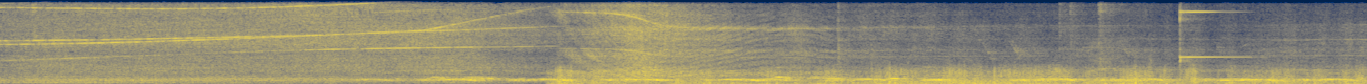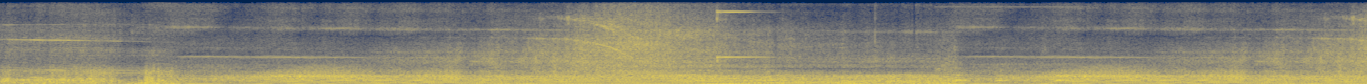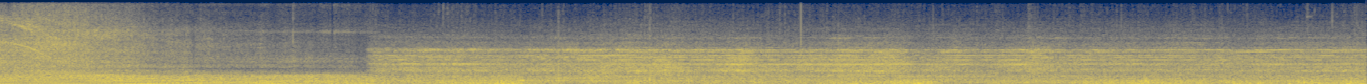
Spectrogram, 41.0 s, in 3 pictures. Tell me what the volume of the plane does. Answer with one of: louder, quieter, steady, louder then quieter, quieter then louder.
steady.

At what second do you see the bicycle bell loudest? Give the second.
12 s.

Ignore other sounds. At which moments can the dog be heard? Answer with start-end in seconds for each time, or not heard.
23.0-24.6.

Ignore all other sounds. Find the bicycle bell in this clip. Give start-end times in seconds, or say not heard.
11.8-12.6, 20.9-21.4.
